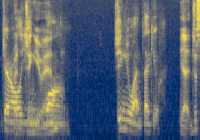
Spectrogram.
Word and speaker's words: Jing Yuan: I'm sorry, I don't know how to pronounce his name right. General Jing Yuan. Wang. Jing Yuan, thank you.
